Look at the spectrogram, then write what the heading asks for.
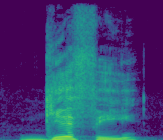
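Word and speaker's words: Giphy: surface that's not a good rule the service giffy that's how it's pronounced so that's how i'll pronounce it cuz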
